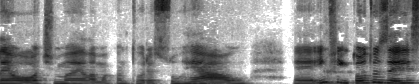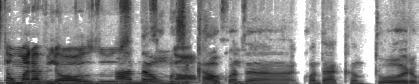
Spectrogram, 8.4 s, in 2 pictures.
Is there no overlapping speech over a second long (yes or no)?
no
